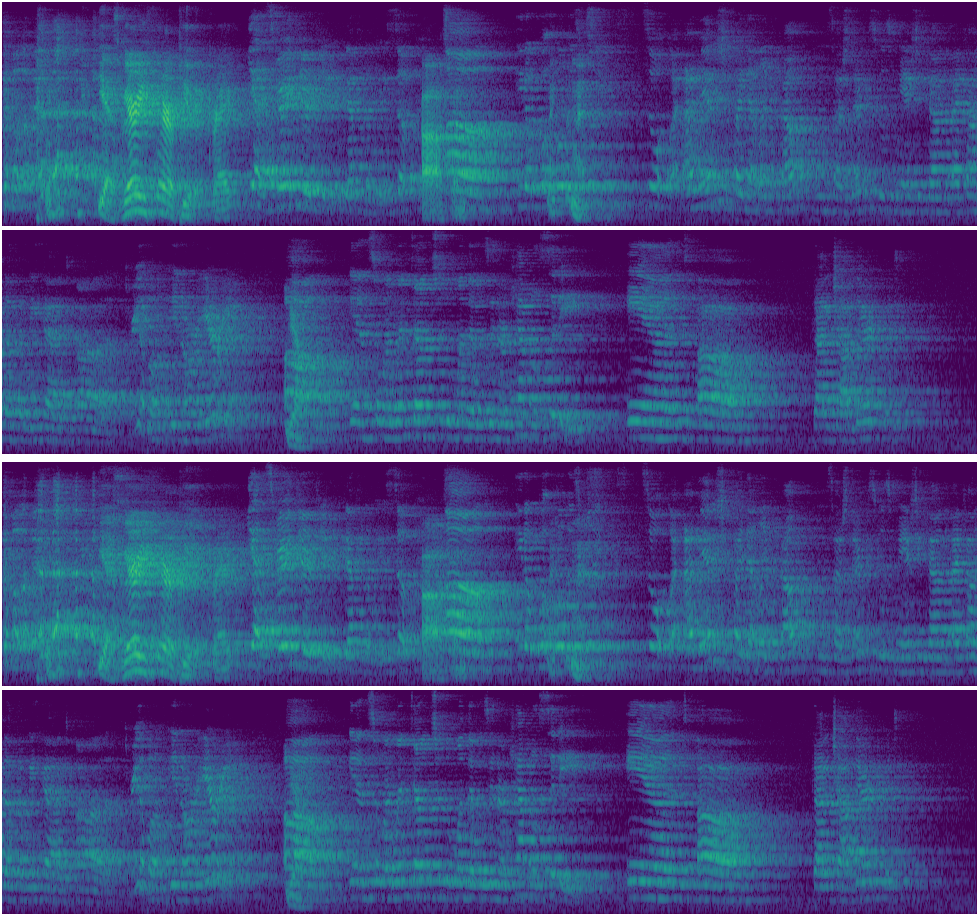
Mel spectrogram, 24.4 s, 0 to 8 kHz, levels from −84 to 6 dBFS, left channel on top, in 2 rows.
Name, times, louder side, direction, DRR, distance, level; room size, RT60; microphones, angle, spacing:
voice 1, 0.0-1.2 3.1-5.3 5.5-6.1 6.4-7.5 8.0-15.1 15.7-16.2 16.5-19.4 20.0-21.5 22.3-23.4, right 1 dB, 45° right, -5 dB, 2.3 m, -36 dB
voice 2, 1.2-2.9 5.2-5.6 6.8-7.3 15.7-16.0, left 3 dB, 30° left, 4 dB, 0.4 m, -27 dB
8.3 x 6.9 x 8.2 m, 2.4 s
head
